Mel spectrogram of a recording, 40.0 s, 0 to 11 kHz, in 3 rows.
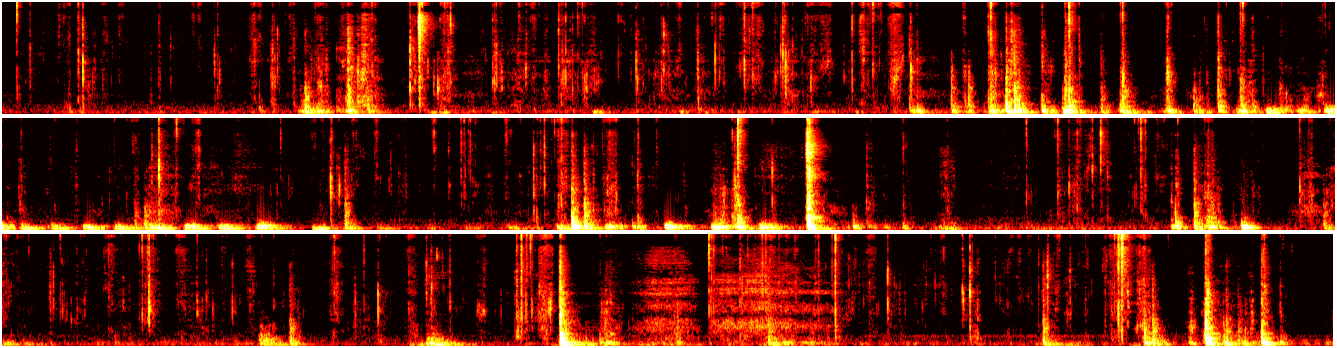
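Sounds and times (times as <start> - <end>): hands squishing slime: 0.0 - 39.9
sticky slime pops and crackles: 3.4 - 4.6.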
